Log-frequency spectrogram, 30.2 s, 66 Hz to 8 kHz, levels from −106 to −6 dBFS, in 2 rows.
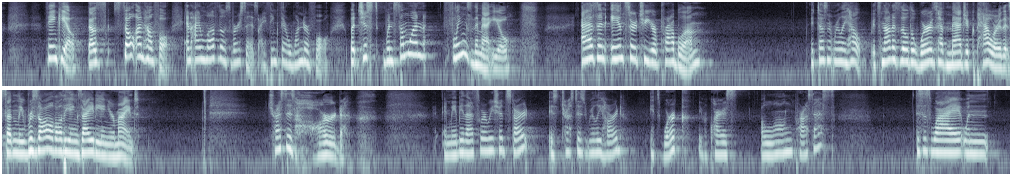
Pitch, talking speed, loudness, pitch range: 225 Hz, 155 wpm, -17 LUFS, 175-265 Hz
